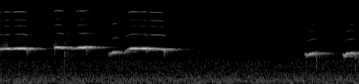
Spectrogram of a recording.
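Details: Cockatiel whistling a tune during play: several long, steady, pure notes, then a silent gap and two shorter dipping notes at the end.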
